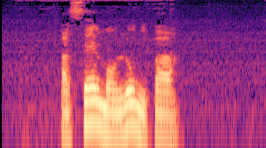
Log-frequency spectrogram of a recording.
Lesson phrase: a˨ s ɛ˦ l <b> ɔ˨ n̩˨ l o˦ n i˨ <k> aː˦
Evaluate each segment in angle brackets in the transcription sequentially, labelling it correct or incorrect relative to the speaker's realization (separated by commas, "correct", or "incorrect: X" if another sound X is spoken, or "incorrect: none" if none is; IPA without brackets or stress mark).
incorrect: m, incorrect: p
